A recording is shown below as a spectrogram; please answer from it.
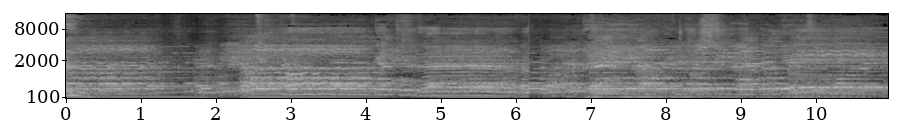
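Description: A congregation singing a hymn together, in long held notes.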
